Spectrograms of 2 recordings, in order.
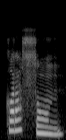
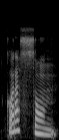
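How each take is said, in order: The two takes are said the same way.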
